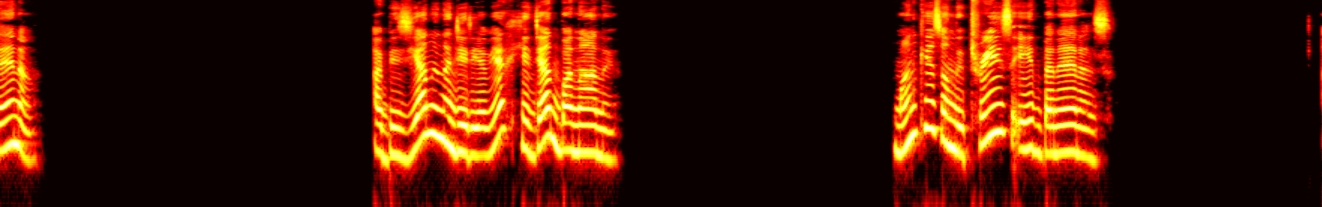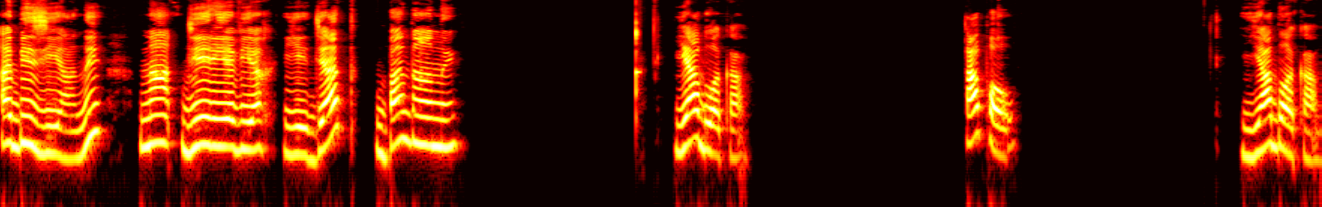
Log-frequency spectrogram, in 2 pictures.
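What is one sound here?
A woman speaks clearly and calmly into a close microphone, pausing between phrases.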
